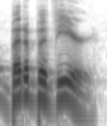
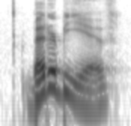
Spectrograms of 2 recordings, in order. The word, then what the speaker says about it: Beterbiev: Beterbiev.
